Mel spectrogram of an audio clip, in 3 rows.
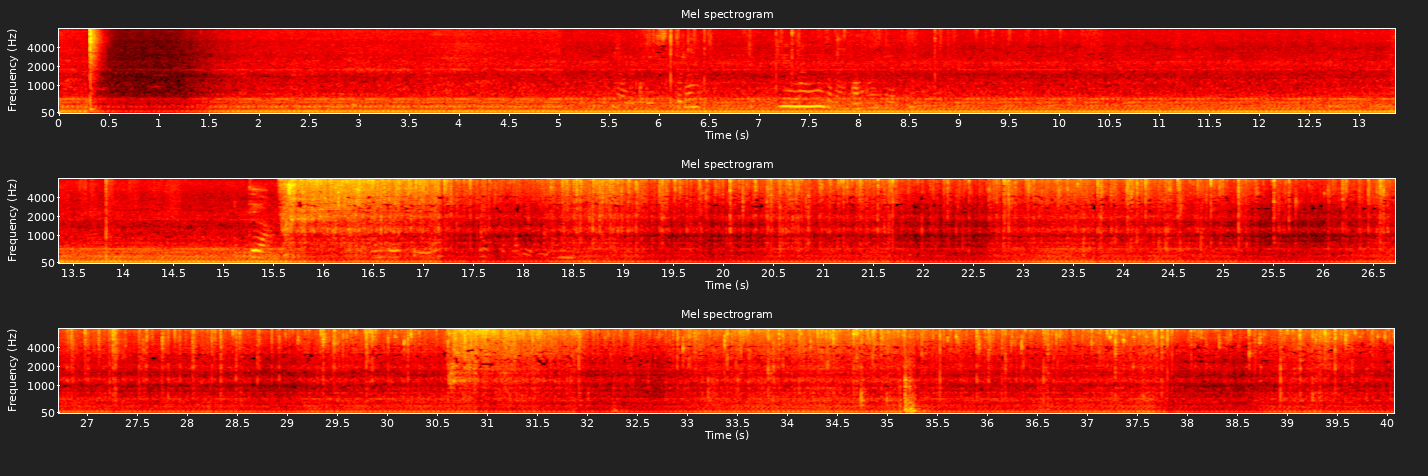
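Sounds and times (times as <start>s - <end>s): patty sizzling in hot oil: 15.6s - 40.0s.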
